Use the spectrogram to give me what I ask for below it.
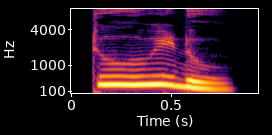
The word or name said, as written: ಡವುಡೆ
